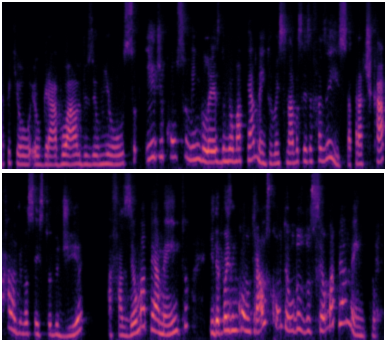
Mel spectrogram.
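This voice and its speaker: Chatty, animated Brazilian woman teacher. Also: a little high. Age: adult with a daughter. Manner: chatty and animated, addresses viewers as "gente". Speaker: English teacher. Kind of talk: live online class.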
